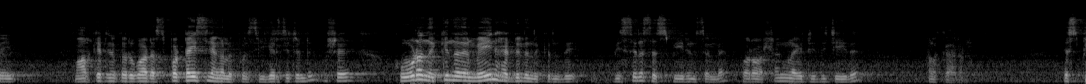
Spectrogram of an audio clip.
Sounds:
speech
narration
man speaking

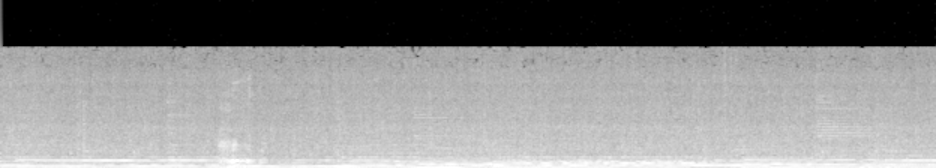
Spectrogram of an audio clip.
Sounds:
music

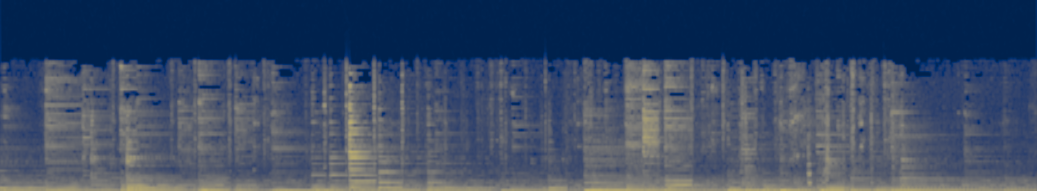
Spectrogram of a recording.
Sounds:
music

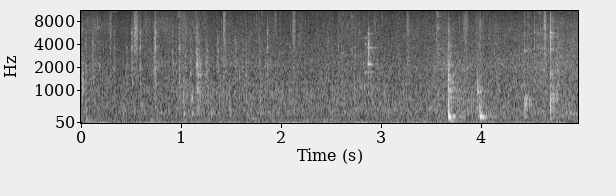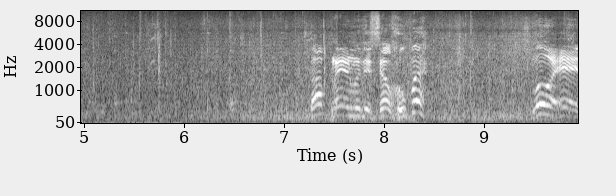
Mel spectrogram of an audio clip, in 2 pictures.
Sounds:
wind

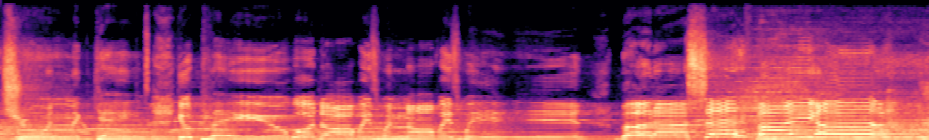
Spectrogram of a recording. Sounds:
music

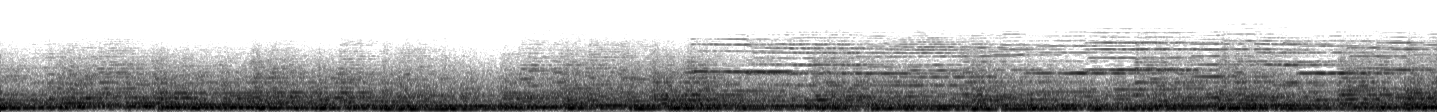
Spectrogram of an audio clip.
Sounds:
timpani
classical music
music
orchestra
jazz

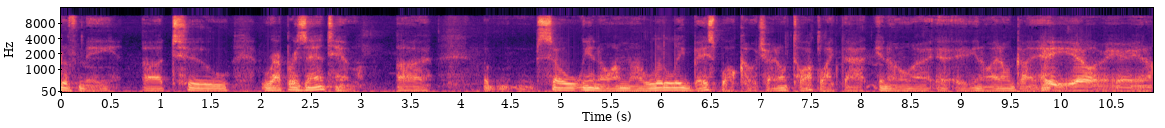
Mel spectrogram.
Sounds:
speech

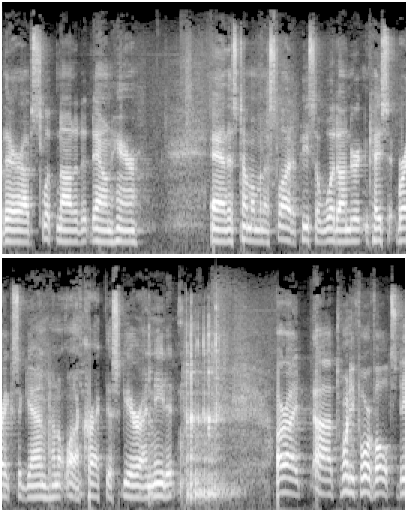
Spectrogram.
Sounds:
speech

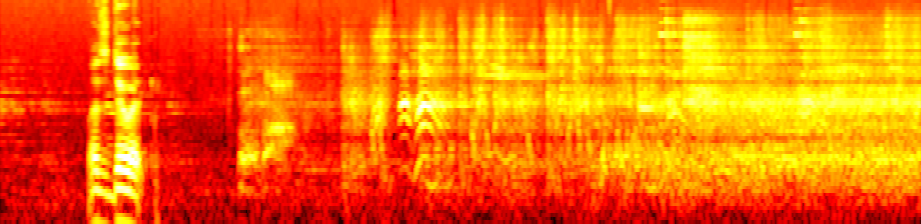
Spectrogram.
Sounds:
speech
music

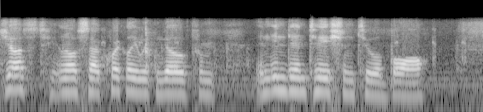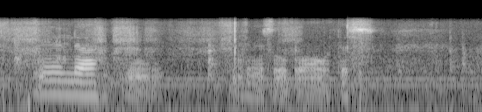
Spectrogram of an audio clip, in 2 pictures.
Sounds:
speech

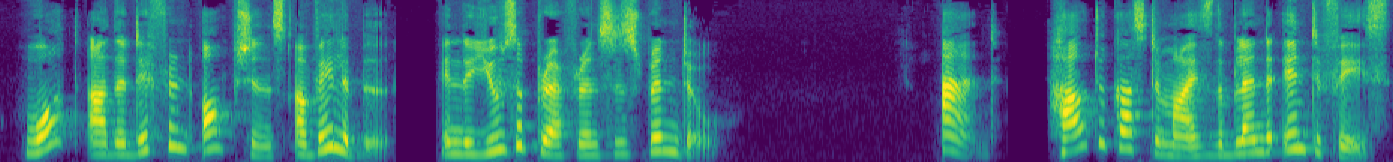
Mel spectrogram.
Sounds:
speech

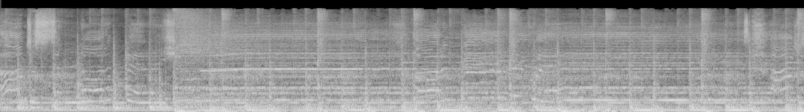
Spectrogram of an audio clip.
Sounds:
rhythm and blues
music

